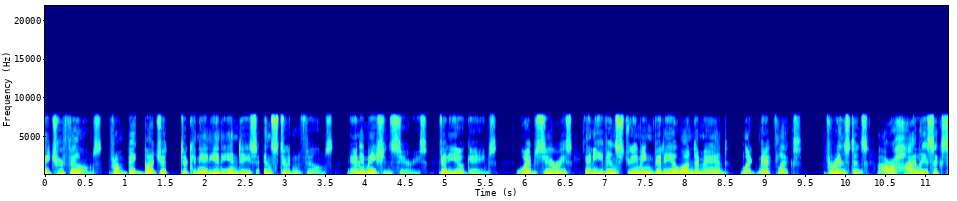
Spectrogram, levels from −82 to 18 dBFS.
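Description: No technical faults can be heard anywhere in the speech, and the signal stays continuous and steady throughout.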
